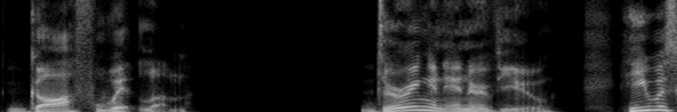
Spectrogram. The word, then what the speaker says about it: Gough Whitlam: Back in the 1970s, we had a prime minister named G A, pronounced Gough Whitlam.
